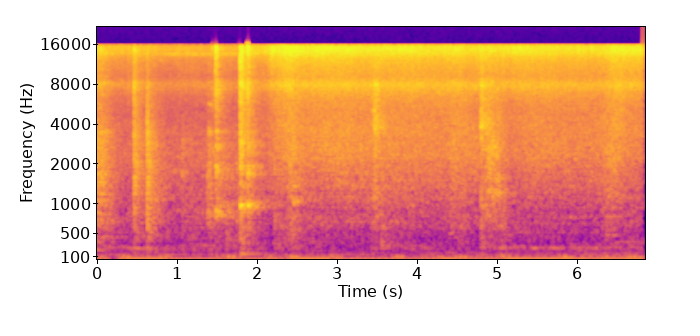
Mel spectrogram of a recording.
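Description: Spatula knocking and scraping against a wok as fried noodles are stir-fried, with several sharp knocks in the first two seconds and a few more spread out after.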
